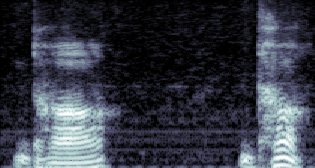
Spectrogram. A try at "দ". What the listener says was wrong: না না, প্রথমটা দ, পরেরটা ধ।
